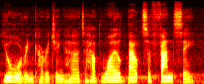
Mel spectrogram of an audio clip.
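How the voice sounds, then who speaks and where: A man's voice: on the high side, steady tone, moderate pace, a bit bright, natural voice. Man playing a prim, exasperated young scholar. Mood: exasperated, scolding. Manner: prim, wordy, scolding. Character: stern, sceptical, studious young male student, easily exasperated. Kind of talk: audio drama acting. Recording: music under the voice.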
